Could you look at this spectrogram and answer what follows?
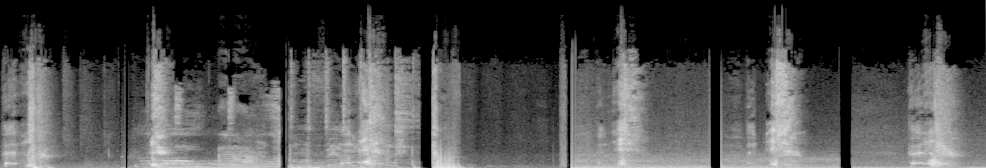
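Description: A run of separate sharp sneezes, some with a short spoken exclamation, over background music; ordinary sneezes.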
